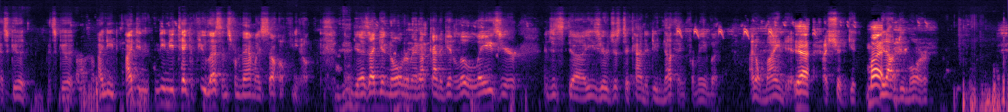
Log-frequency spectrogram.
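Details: Adult man; conversational speech.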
